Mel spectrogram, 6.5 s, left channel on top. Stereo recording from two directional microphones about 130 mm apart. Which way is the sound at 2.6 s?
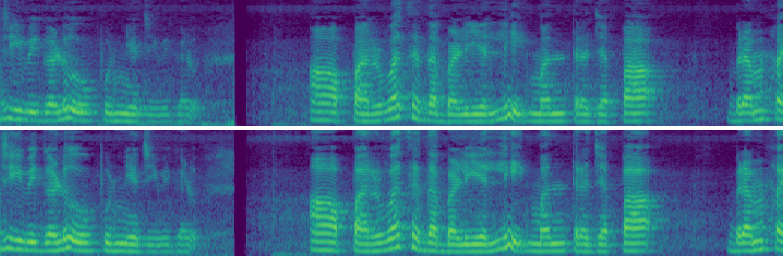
40° right (ahead or behind).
